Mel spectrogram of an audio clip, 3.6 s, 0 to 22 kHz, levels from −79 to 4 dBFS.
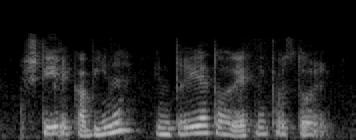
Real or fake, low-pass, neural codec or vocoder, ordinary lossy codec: real; 7.2 kHz; none; Opus, 16 kbps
